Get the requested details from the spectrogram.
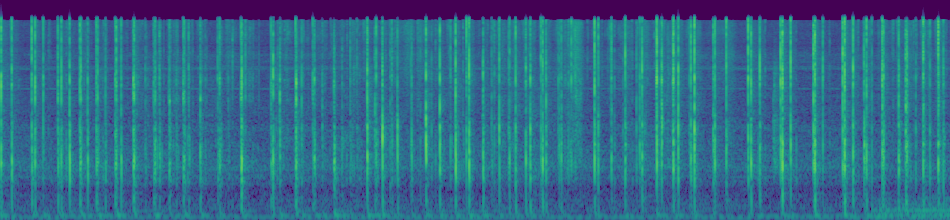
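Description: Fast fingertip and nail tapping on the top of a small printed Knorr cardboard box of bouillon cubes, likely full, resting on a stone counter. Dozens of quick, dry, papery taps with a hollow mid-range knock and bright clicky edges sound in an uneven stream over a faint low hum. Each tap stops dead with no ring.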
